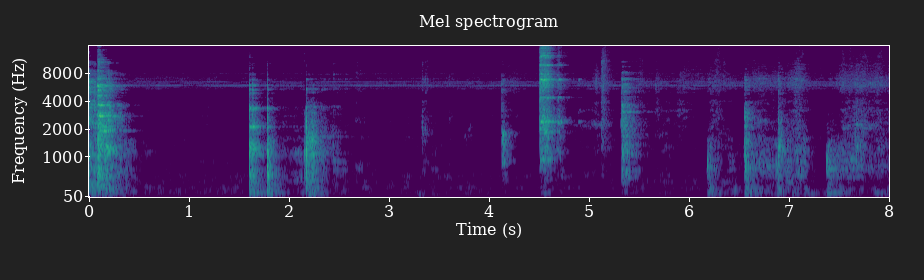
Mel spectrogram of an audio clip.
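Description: Ceramic dish clinking and knocking as a large plate is set down on a stone countertop: a series of sharp knocks, the loudest at the very start. Near the end a utensil scrapes and taps in a frying pan as eggs are stirred.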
